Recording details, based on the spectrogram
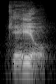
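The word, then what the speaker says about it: Gaal: got to play um well they pronounced gail in the show i always saw i always pronounced it in my head as as gaul it's g-a-a-l oh okay and i'm like i guess that could be gail you know but that's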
